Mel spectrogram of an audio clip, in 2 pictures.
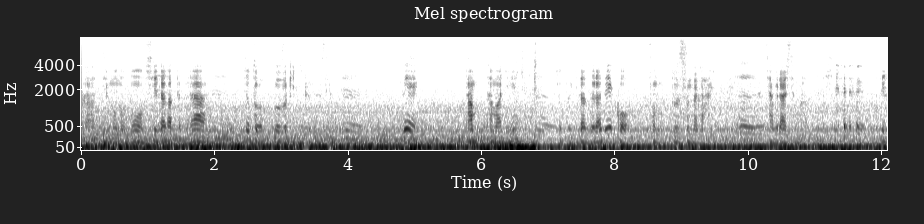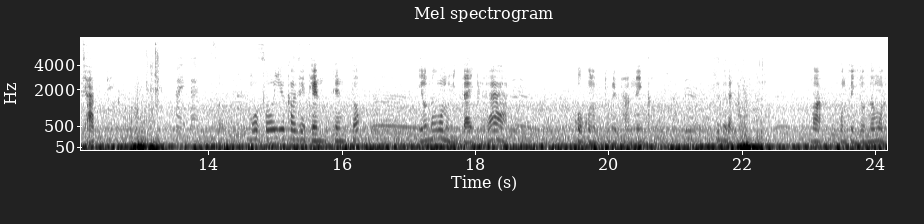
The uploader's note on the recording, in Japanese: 今夜は移動中収録です 最後バックのピーピー音入ってすみません。移動型教室WAFF》。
